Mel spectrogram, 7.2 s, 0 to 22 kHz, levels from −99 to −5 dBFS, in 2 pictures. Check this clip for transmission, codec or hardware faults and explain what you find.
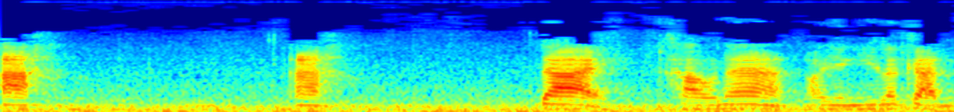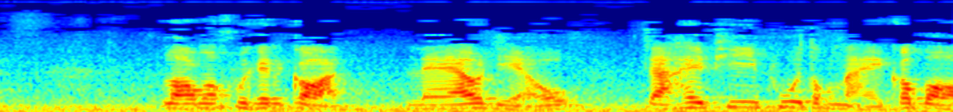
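One codec fault runs through the whole speech recording. WMA compression is the likely cause: the sound rings and smears, with a hiss that swells and fades with the speech as quantisation noise spreads across long transform blocks. The damage is plainly audible, which fits a bitrate of about 48 kbps, though content still extends to about 20.1 kHz.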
